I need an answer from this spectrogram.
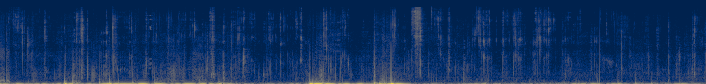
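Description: Close-miked biting and chewing of a homemade paleo sope, with irregular crisp crunches. The crunching is loudest about a second and a half in and again between about six and eight seconds in.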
